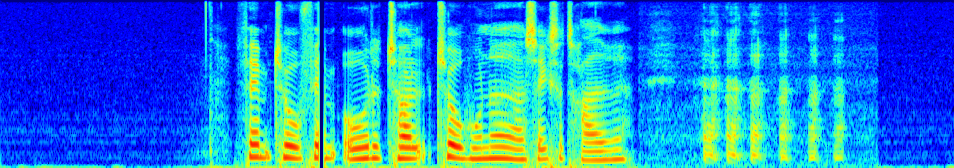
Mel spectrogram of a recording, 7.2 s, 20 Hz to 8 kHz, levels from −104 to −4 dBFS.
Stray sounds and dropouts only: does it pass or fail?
fail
